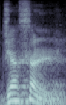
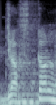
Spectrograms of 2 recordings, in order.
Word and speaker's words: jostled: জাসল্ড, উচ্চারণ লক্ষ্য করো, জাসল্ড, টি সাইলেন্ট থাকবে, জাস্টল হবে না, জাসল।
